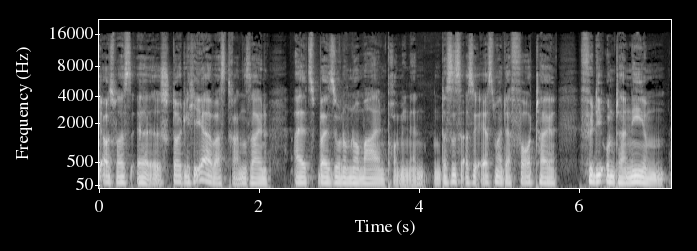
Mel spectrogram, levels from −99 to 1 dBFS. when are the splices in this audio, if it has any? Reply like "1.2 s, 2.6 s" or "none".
none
